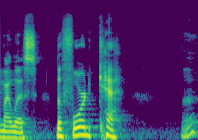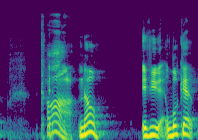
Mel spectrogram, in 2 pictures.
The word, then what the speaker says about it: Ka: Ka. No. If you look at the documentation, Ford leadership says The KA. the KA as is pronounced with the first two letters of the word cat.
